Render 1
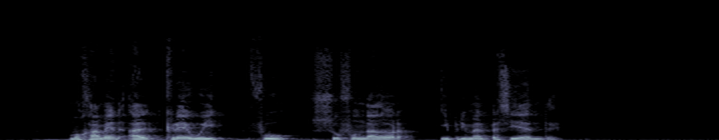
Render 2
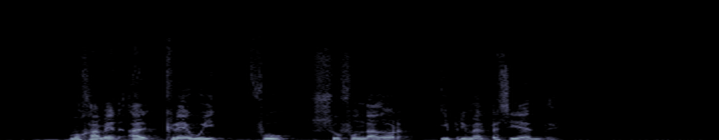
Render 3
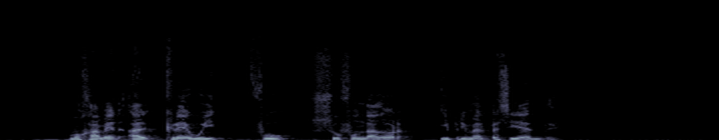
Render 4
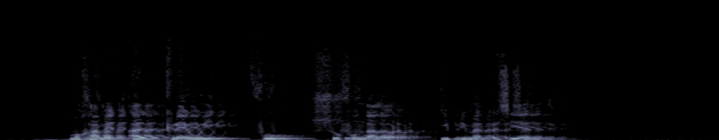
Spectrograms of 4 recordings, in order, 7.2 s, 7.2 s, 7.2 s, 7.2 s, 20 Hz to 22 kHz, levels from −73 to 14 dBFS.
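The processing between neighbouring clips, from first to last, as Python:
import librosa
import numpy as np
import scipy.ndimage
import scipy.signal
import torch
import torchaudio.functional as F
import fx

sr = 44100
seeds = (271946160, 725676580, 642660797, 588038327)

y1 = fx.dereverb_blind(x, sr, rt60_s=1.1)
y1 = y1 * 10.0 ** (-3.5 / 20.0)
y2 = y1
y3 = fx.echo_feedback(y2, sr, ms=123, feedback_pct=26, wet_db=-8.0)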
